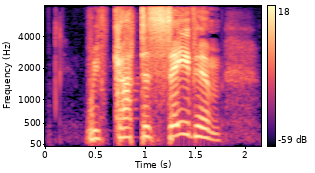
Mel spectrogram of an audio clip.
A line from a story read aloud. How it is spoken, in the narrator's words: Frank cried out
